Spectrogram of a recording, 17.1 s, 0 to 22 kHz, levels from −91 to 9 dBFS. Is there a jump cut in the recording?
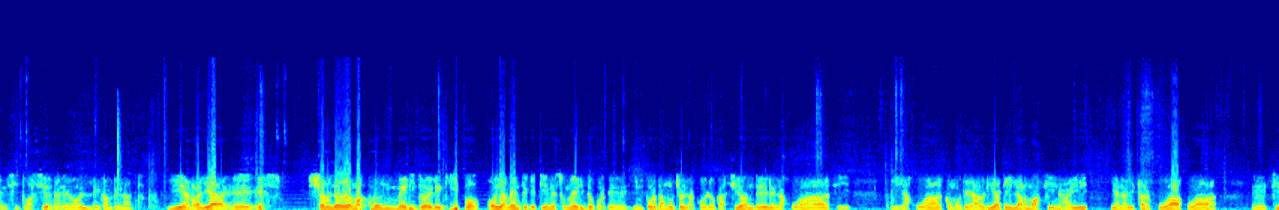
yes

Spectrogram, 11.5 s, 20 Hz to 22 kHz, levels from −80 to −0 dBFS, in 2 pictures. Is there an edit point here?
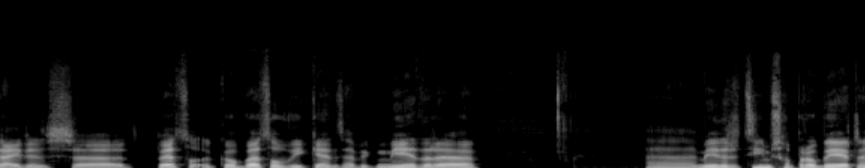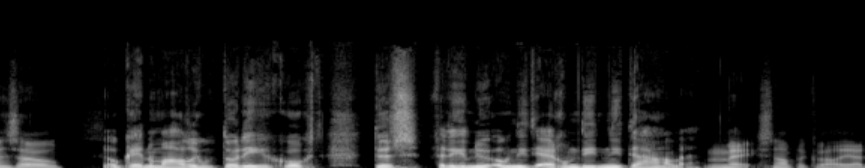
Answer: yes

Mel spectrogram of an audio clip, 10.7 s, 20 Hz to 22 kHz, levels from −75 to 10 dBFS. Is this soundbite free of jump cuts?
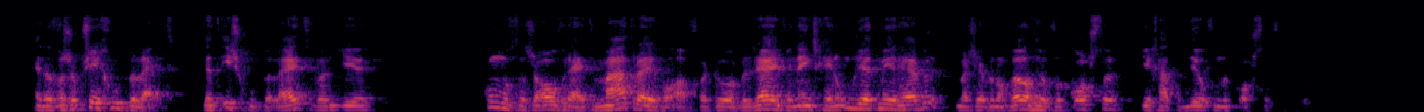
yes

